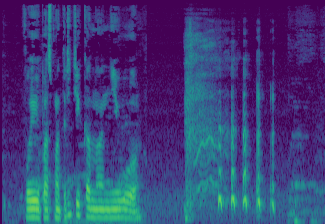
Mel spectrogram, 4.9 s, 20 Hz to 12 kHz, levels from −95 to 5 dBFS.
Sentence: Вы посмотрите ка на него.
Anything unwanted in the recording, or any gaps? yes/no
yes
